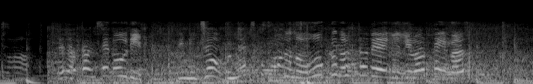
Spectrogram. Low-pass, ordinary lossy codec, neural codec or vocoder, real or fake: none; none; codec, 16 kHz, 4 kbps, X-Codec, HuBERT features, trained on general audio; fake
